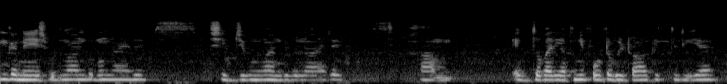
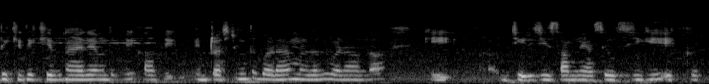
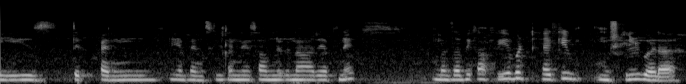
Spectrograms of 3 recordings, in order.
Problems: none marked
